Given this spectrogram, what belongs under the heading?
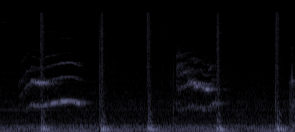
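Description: Cat in the RoboCop: Rogue City video game, meowing twice in drawn-out wavering cries, interleaved with regular dull heavy thuds like footsteps, fairly close with no talk.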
